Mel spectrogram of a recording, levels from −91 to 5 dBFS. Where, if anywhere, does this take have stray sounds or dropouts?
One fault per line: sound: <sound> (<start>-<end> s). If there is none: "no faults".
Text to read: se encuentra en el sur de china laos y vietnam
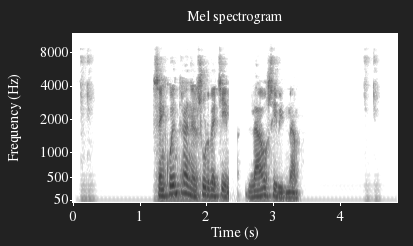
sound: dropout (2.3-2.5 s)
